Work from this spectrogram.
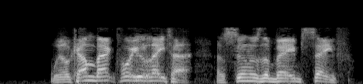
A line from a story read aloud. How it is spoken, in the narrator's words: Finn shouted over his shoulder to the woman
